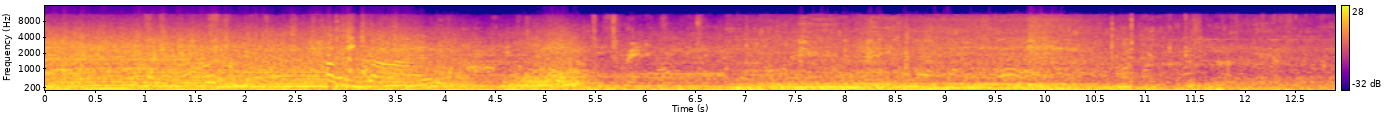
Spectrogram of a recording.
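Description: Loud race-car engine noise on a drag strip, mixed with people's voices.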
